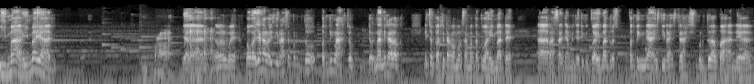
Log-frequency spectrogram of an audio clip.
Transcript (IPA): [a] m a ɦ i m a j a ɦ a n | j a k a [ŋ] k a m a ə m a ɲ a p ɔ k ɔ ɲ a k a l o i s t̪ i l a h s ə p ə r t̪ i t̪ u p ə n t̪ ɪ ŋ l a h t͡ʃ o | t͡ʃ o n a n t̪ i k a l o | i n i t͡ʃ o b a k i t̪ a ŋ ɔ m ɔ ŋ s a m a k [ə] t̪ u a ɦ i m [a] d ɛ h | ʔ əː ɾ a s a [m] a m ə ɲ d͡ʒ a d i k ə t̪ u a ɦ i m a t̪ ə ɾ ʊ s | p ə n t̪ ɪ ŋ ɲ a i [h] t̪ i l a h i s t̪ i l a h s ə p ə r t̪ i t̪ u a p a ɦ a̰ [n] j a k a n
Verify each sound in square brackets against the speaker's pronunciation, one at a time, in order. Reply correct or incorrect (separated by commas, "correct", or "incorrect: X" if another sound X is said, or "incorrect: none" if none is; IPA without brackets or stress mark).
incorrect: i, incorrect: n, correct, correct, incorrect: ɲ, incorrect: s, correct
